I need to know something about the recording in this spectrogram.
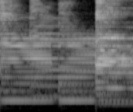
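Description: Budget Strat-style electric guitar strings plucked twice, at the start and about one and a half seconds in, ringing with a buzzy, sitar-like jangle. It is the sign of a poor factory setup, with the strings buzzing and pinging at the nut.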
